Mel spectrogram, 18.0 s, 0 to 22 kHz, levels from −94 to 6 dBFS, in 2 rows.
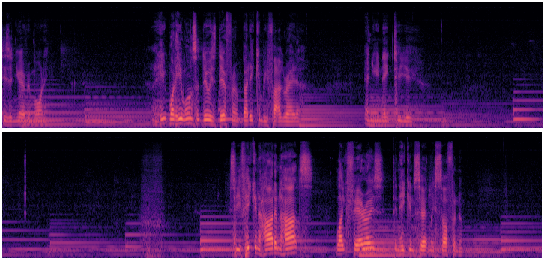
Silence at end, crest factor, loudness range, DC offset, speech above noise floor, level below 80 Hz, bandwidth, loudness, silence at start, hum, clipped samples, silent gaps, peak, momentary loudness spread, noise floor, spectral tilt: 0 s; 22 dB; 20 LU; under 0.1%; 28 dB; -60 dBFS; 16.5 kHz; -31 LUFS; 0 s; none; under 0.1%; none; -10 dBFS; 25 LU; -58 dBFS; -4.5 dB/octave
